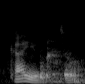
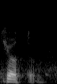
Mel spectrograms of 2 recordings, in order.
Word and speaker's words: Kyoto: Last minute he texted me and we got to Cayoto Kyoto.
